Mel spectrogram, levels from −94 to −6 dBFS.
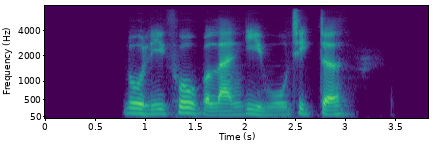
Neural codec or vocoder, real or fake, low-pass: codec, 16 kHz, 0.3 kbps, FocalCodec; fake; 7.2 kHz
